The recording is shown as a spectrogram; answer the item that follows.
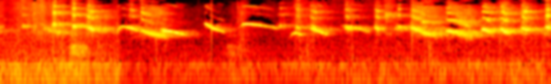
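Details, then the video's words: Trinca-ferro (green-winged saltator) song used to prompt hesitant birds: bright whistled notes gliding down, a brief pause, then a dense string of falling and wavering whistles. "O MELHOR VÍDEO PARA ESQUENTAR TRINCA FERRO FRIO COM TRINCA FERRO CANTANDO"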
